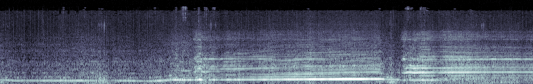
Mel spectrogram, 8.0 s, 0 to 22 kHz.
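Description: Honda Integra Type R's 2.0-litre K20 four-cylinder engine running hard under load, heard from inside the cabin. Its pitch drops just after the start, jumps back up about two and a half seconds in and climbs steadily, then drops again about six seconds in, with brief clicks about three and six seconds in.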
